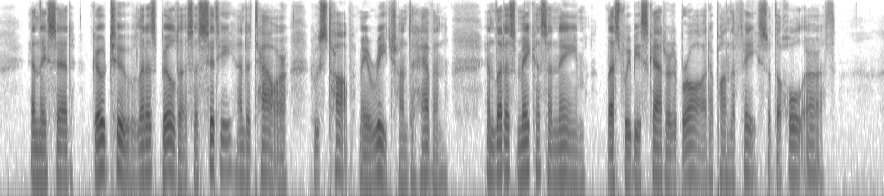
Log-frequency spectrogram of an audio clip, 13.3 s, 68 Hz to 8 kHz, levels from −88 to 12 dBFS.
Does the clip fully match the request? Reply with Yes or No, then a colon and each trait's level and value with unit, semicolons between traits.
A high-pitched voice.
No: low, 110 Hz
